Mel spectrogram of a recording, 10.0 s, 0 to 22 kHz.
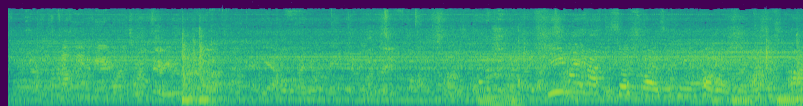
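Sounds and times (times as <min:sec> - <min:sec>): murmur of crowd talk: 0:00.1 - 0:10.0
band bass note: 0:06.0 - 0:06.6, 0:08.9 - 0:10.0.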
